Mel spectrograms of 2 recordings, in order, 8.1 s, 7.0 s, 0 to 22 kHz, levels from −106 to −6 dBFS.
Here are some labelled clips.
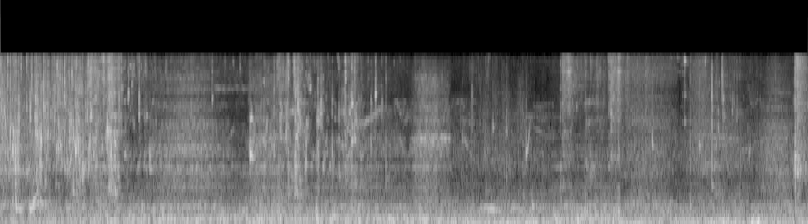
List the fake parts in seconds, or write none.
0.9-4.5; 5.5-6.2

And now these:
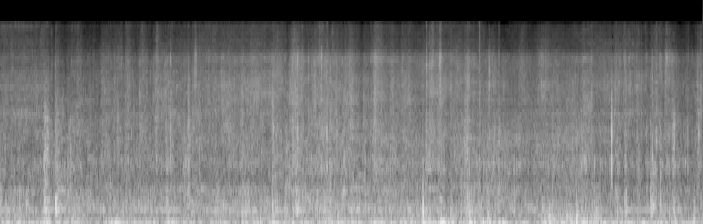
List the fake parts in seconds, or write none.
1.8-2.8; 3.5-6.1

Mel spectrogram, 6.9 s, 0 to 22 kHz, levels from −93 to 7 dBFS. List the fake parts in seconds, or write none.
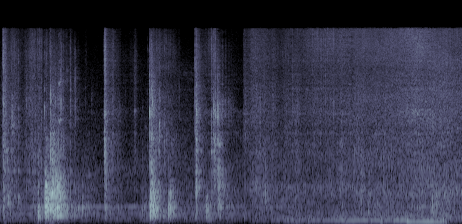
1.5-2.1; 3.1-3.8; 4.3-5.3; 6.0-6.5

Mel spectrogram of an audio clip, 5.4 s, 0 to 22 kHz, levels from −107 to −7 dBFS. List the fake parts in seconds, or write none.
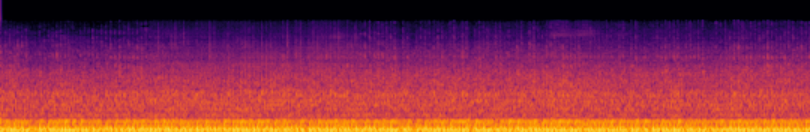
1.0-2.4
